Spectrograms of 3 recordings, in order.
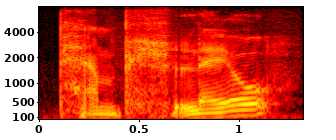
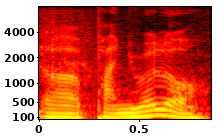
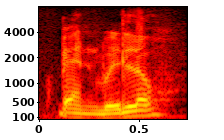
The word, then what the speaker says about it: pañuelo: The pañuelo. Yeah, that's good. With a P, pañuelo.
